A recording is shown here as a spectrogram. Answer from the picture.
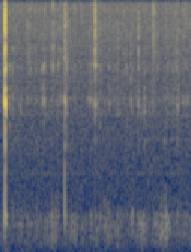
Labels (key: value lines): label: ambient
recorder: HydroMoth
